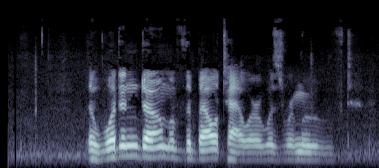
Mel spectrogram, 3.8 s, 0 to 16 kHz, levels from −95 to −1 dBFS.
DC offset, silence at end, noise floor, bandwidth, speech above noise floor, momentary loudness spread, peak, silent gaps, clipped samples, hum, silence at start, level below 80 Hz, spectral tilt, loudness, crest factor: under 0.1%; 0.3 s; -53 dBFS; 9.2 kHz; 29 dB; 13 LU; -4 dBFS; none; under 0.1%; none; 0.9 s; -78 dBFS; -5 dB/octave; -24 LUFS; 20 dB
